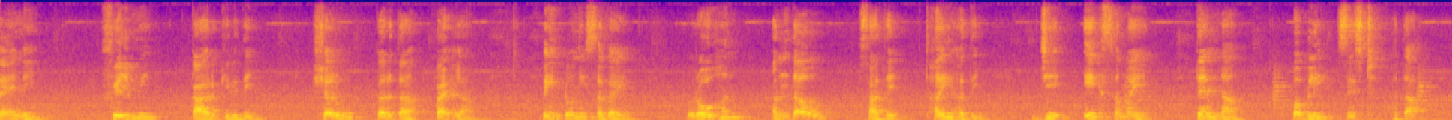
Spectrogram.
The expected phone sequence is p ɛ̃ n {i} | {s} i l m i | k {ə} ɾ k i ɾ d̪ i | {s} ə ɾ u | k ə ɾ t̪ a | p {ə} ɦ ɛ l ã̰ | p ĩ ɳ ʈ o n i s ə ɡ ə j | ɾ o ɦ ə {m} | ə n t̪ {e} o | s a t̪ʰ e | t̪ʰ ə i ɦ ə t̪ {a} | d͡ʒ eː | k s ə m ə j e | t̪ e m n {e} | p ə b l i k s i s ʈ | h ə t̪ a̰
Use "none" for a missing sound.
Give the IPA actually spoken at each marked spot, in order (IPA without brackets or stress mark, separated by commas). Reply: i, f, a, ʃ, ə, n, a, i, a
